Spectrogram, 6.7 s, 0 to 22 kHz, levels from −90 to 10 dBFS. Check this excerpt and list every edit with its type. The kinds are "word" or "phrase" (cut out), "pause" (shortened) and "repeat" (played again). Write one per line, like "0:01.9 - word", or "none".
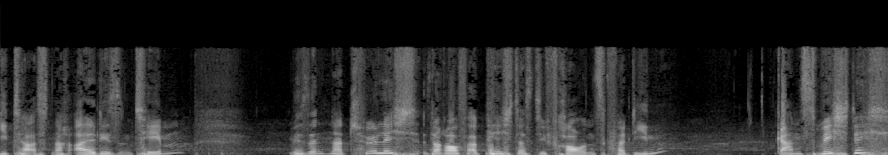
0:03.2 - word
0:04.5 - word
